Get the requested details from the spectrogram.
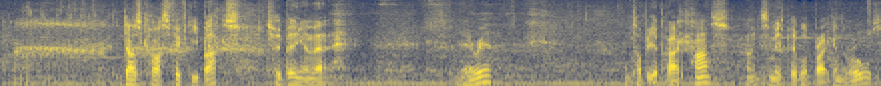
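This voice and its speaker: A man with an Australian accent and a fairly low pitch makes very wide pitch swings, taking long, frequent pauses amid noticeable background noise. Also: moderate pace. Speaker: travel vlogger. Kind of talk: casual vlog narration. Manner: whispering.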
